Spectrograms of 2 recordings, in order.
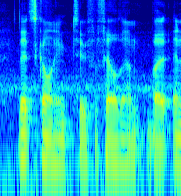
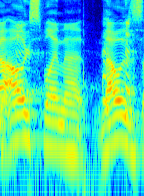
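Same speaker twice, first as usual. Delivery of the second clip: laughing; 7 semitones higher, 10 dB louder than usual. Real, not acted. Caught out by childhood nickname.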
